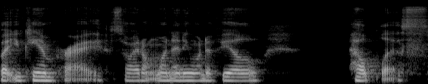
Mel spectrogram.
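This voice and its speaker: With an American accent, a woman talks at a fairly low pitch and a fairly slow pace in a very clean recording with a silent background. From US Midwest, St. Louis area. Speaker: addiction counselor. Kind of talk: casual interview.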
